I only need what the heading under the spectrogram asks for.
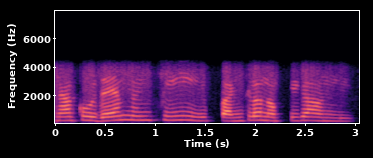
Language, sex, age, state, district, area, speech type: Telugu, female, 18-30, Telangana, Kamareddy, urban, conversation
